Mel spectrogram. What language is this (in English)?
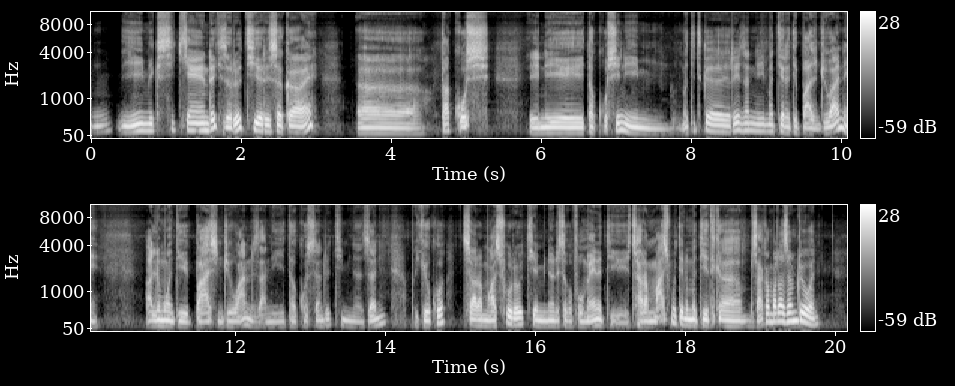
Sakalava Malagasy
